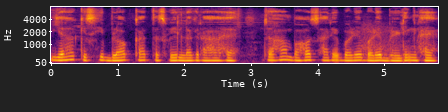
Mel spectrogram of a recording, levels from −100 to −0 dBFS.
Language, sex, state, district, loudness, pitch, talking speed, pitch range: Hindi, male, Jharkhand, Palamu, -19 LUFS, 150 Hz, 155 wpm, 140-160 Hz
